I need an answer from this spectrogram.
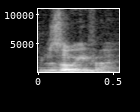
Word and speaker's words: Zoeva: But the girl who actually um runs it or one of the girls who runs it um left me a message to say that it's Zoea.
